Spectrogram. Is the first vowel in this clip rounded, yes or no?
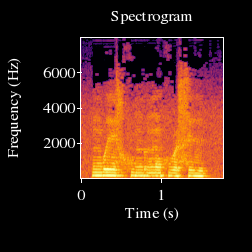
no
